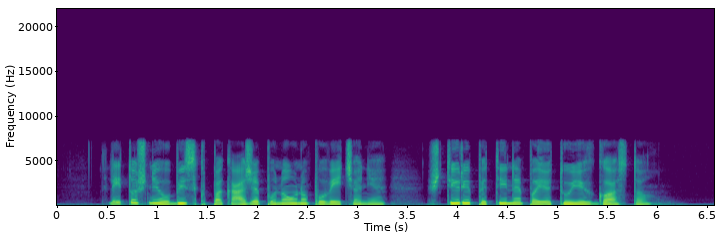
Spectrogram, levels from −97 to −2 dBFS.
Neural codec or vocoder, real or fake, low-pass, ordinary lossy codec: none; real; 7.2 kHz; none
